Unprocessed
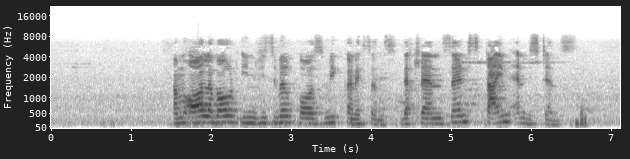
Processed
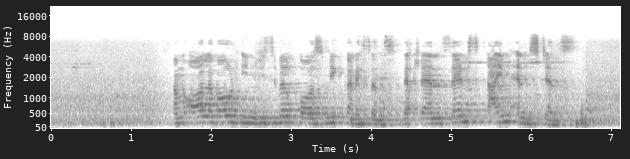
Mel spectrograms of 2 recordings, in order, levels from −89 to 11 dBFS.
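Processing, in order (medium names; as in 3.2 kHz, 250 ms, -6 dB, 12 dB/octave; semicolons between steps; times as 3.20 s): reverse; compression 10:1, threshold -36 dBFS, peak gain reduction 24.5 dB; reverse; tape echo 97 ms, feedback 82%, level -8.5 dB, low-pass 1.3 kHz; trim +1 dB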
